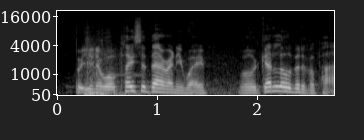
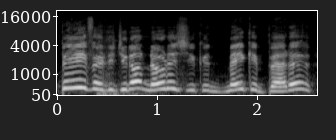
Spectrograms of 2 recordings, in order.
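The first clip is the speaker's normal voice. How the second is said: mock viewer complaint; 8 semitones higher, 4 dB louder than usual. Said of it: "people have been yelling at me".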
